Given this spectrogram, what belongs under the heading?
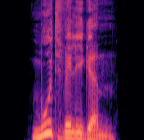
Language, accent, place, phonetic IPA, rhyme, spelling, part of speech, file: German, Germany, Berlin, [ˈmuːtˌvɪlɪɡəm], -uːtvɪlɪɡəm, mutwilligem, adjective, De-mutwilligem.ogg
- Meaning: strong dative masculine/neuter singular of mutwillig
